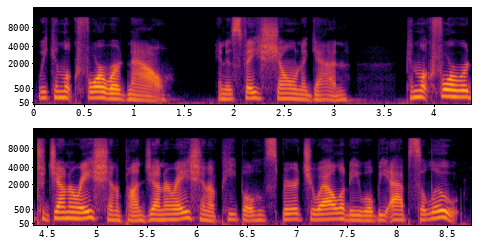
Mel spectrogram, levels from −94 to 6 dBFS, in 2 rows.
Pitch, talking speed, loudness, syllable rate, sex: 165 Hz, 150 wpm, -20 LUFS, 5.8 syllables/s, female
